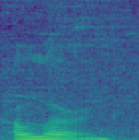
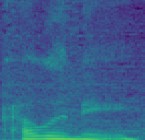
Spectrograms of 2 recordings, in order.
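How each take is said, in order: First: The name sounds like the word alone. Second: The name is said with an ending like ee. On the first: This is how the speaker usually says the name. "I called her alone. How do we say it?" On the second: This is how another person says the name. "She called her Eleni"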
